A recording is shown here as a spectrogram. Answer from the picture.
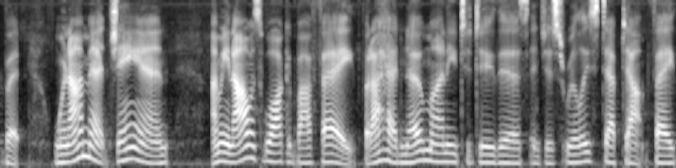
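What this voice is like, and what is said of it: Southern US drawl. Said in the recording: “we're both Southerners ... I was raised in LSU, Baton Rouge, but we have these Southern draws, and you guys in New York, don't laugh at our accent”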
